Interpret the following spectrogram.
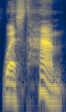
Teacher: actually ham in this word is not a suffix. It's its own word. So we pronounce it as ham, not reduced.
